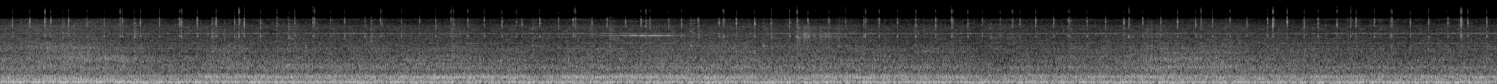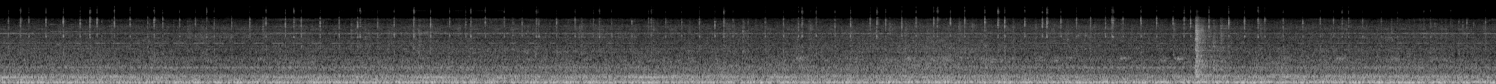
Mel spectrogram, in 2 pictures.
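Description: KiwiRail DX class diesel-electric locomotive idling with a steady low rumble as it is turned on a railway turntable, with a single sharp knock near the end.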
